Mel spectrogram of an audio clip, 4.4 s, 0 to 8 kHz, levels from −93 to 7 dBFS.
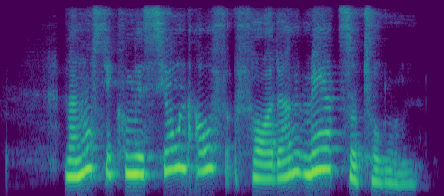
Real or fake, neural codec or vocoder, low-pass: fake; codec, 32 kHz, 1.9 kbps, SNAC; 7.2 kHz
